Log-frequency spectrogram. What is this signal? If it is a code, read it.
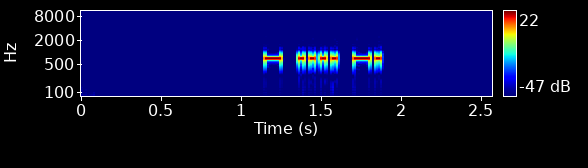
Morse code, heard as a keyed tone, about 34 wpm, 700 Hz. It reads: THN
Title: USA Call Sign Postfixes - 3 Letters 35wpm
